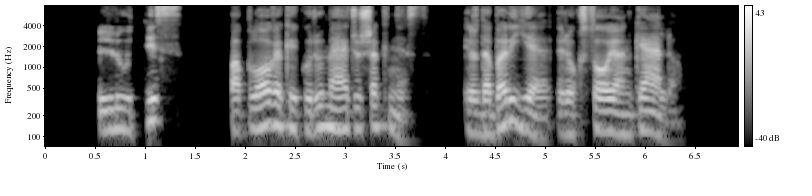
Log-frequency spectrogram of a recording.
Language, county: Lithuanian, Klaipėda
